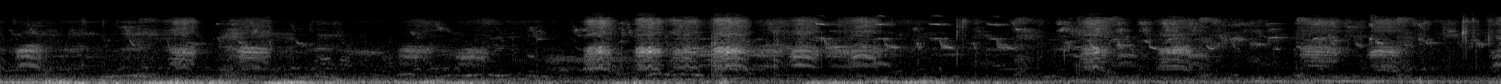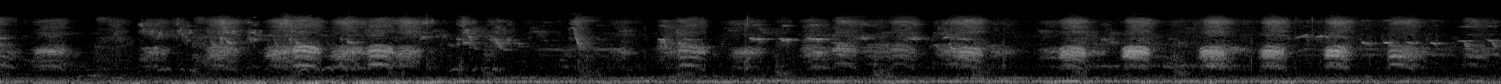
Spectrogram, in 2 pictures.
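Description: Many birds calling, short calls overlapping and repeating, ending in a run of loud, evenly spaced calls about two a second.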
